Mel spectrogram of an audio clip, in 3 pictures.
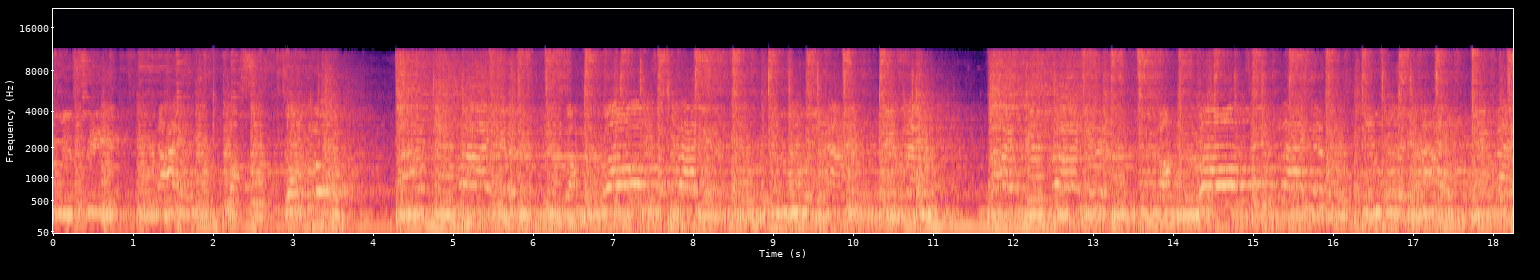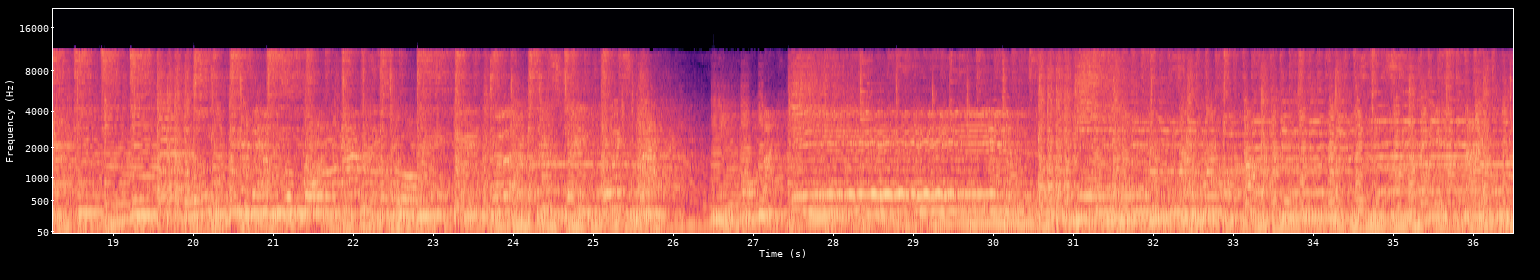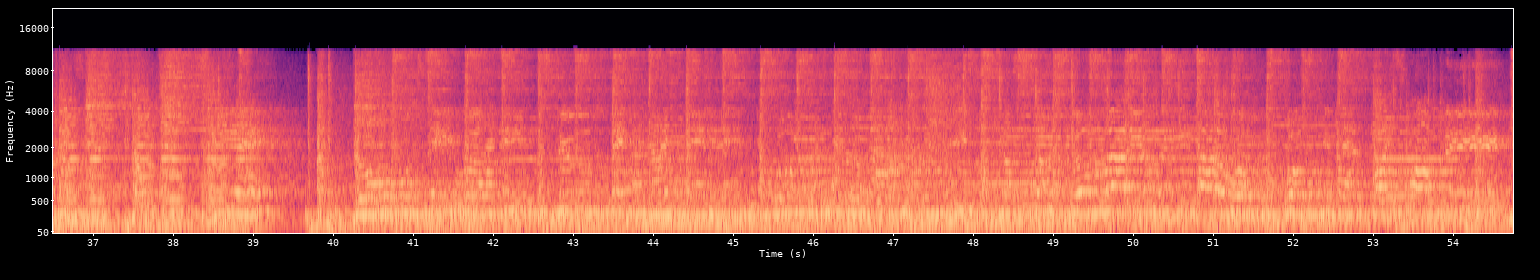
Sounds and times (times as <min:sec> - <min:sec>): Music: 0:00.0 - 0:54.7.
